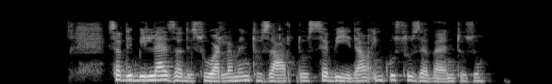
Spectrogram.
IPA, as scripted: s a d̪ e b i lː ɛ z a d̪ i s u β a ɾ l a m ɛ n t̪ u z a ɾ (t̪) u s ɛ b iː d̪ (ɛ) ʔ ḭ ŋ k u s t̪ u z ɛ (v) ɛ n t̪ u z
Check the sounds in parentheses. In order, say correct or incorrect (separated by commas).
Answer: incorrect, incorrect, correct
